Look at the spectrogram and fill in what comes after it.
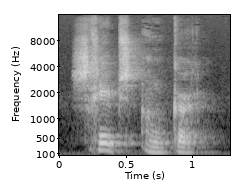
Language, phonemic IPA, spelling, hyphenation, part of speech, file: Dutch, /ˈsxeːpsˌɑŋ.kər/, scheepsanker, scheeps‧an‧ker, noun, Nl-scheepsanker.ogg
- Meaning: a ship's anchor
